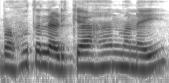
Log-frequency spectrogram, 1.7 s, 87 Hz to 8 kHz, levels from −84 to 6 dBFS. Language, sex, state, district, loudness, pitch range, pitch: Bhojpuri, female, Uttar Pradesh, Ghazipur, -17 LUFS, 195-225 Hz, 215 Hz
